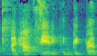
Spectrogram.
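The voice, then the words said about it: Imitates another person's voice. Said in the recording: “Good Reggie impression.”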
